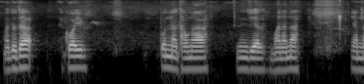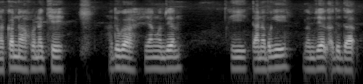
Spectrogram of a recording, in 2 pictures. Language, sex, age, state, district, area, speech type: Manipuri, male, 18-30, Manipur, Tengnoupal, rural, spontaneous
